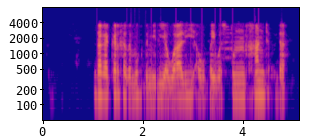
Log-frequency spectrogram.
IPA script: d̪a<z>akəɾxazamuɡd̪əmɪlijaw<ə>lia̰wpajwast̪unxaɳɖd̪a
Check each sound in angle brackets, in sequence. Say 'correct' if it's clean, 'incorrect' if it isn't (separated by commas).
incorrect, incorrect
